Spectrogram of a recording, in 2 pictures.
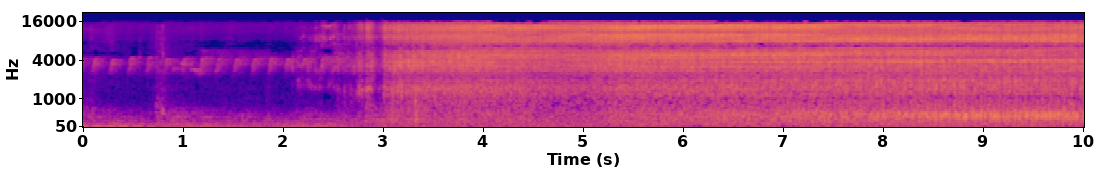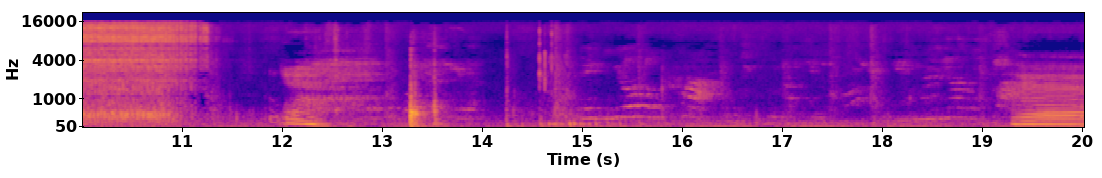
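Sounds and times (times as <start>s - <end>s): coffee press hissing: 2.2s - 11.4s.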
